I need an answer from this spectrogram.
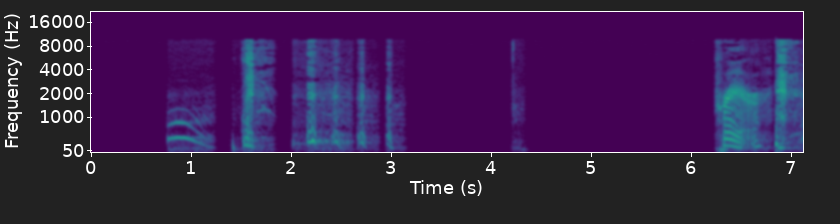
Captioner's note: chuckles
